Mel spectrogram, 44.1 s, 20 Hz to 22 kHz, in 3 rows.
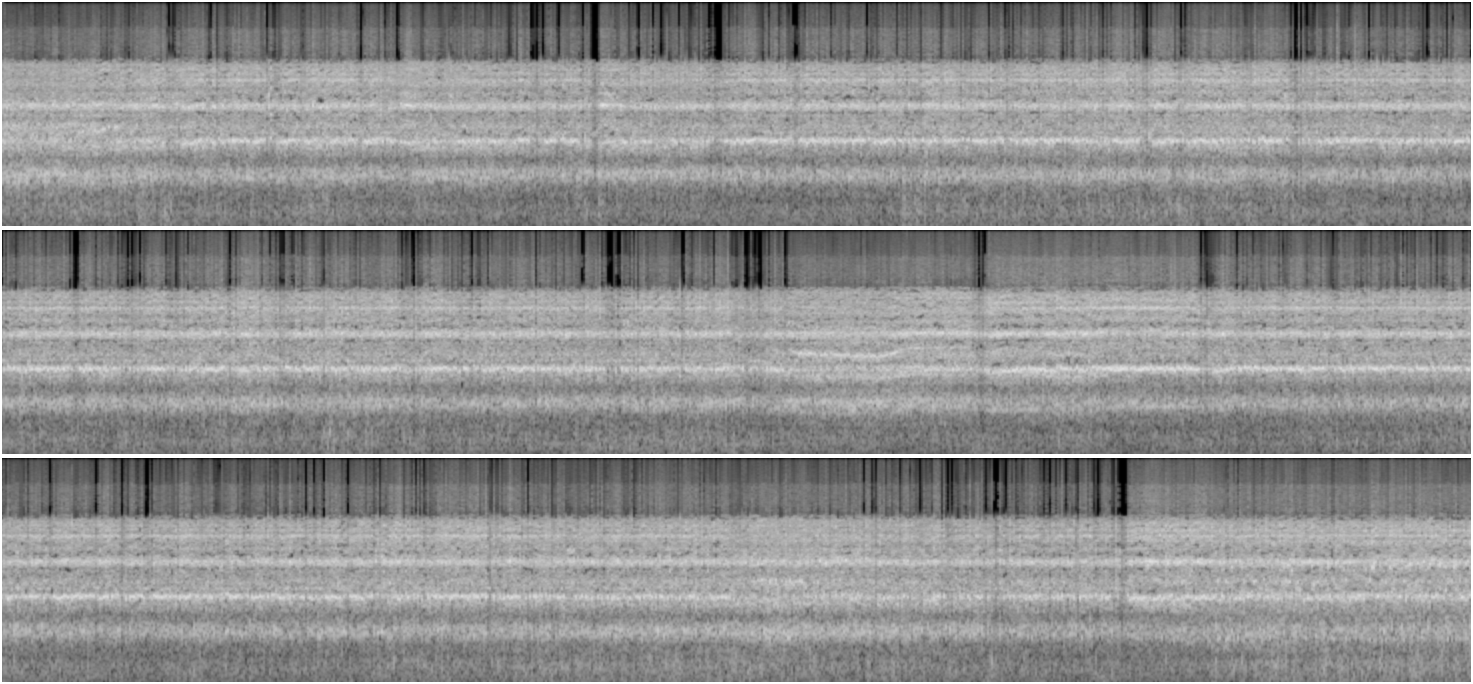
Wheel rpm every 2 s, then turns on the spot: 210, 230, 230, 230, 230, 230, 230, 230, 230, 230, 230, 220, 220, 230, 230, 240, 230, 240, 230, 230, 220, 190.
none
